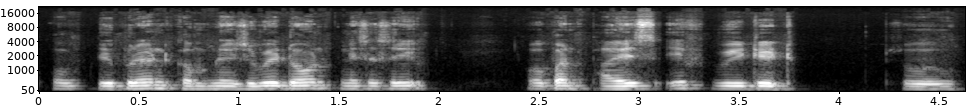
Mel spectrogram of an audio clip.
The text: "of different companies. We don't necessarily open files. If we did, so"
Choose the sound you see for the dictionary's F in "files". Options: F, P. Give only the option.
P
